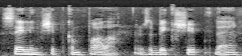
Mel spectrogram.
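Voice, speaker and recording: A man, recalling his life story as an oral history interviewee, speaking haltingly with many pauses and fillers. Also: medium pitch, darkish tone. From India. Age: 50s.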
